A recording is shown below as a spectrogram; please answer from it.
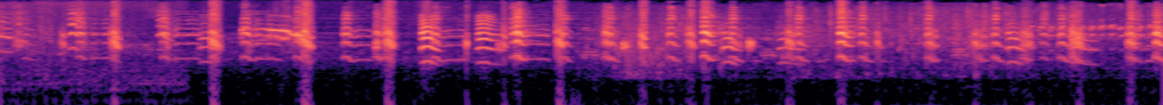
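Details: Eurasian coot calls played to lure birds in: a rapid, uneven series of sharp nasal honks and squeaky upslurred notes, many callers overlapping, dense and continuous throughout.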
